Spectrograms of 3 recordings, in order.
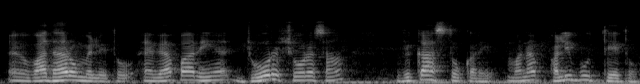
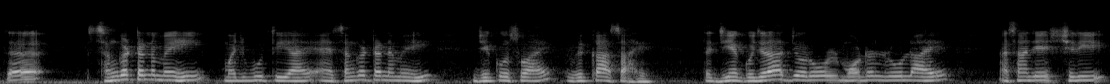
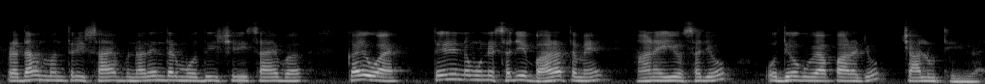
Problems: constant background noise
